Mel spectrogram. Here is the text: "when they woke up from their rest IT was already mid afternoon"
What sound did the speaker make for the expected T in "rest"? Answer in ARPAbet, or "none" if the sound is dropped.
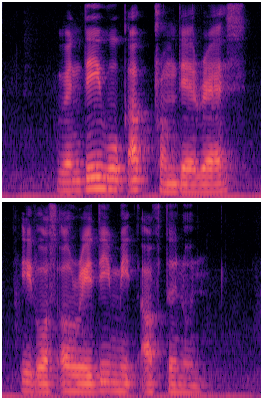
none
